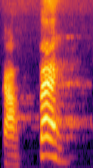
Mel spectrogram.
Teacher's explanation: Assim, nós temos sílaba tônica, oxítonas, a sílaba mais forte, a que se é falada com maior intensidade, seria a última sílaba, como café. Café, o fé é mais forte, né? Ela é pronunciada com maior intensidade.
